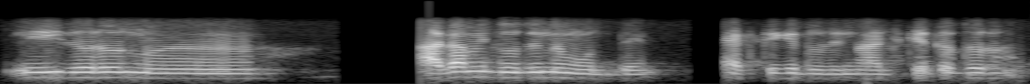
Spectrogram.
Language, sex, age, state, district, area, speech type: Bengali, male, 18-30, West Bengal, North 24 Parganas, rural, conversation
